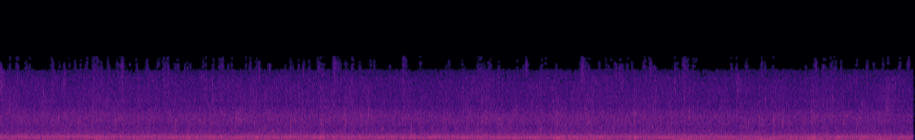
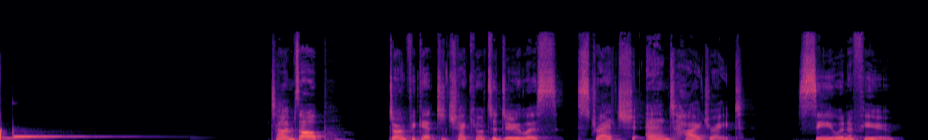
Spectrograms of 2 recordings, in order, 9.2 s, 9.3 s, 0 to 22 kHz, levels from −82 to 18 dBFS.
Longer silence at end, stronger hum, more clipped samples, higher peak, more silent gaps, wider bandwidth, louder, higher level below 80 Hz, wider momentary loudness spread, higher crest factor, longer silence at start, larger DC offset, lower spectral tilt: second, 0 s vs 0.35 s; neither; neither; second, -22 dBFS vs -2 dBFS; neither; second, 14 kHz vs 17.5 kHz; second, -36 LUFS vs -26 LUFS; second, -62 dBFS vs -56 dBFS; second, 1 LU vs 14 LU; second, 14 dB vs 26 dB; about the same, 0 s vs 0 s; neither; about the same, -3 dB/octave vs -3 dB/octave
